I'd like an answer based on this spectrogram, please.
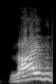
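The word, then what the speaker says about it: live: 자, 그래서 during 역시나 전치사니까 명사 게임하는 동안 그들은 또 그라이브 데이터라고 읽어야 돼요. 왜? 명사를 수식해 주는 형용사기 때문에 리브라고 읽으면 안 돼요. 라이브 데이터.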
